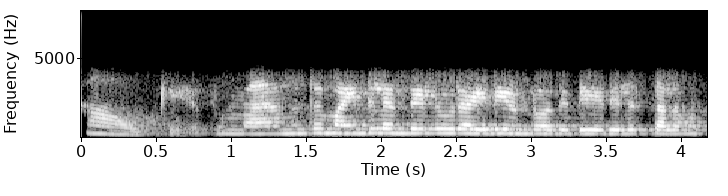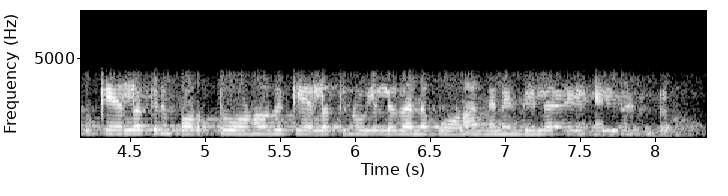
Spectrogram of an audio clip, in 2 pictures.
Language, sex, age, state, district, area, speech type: Malayalam, female, 18-30, Kerala, Kottayam, rural, conversation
